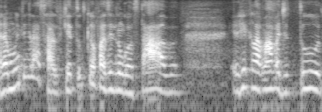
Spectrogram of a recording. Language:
Portuguese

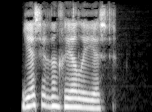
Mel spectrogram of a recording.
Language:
Bashkir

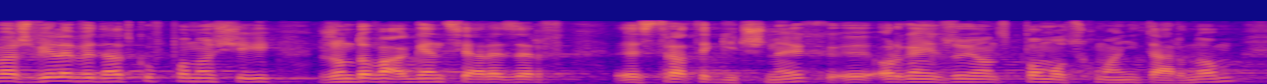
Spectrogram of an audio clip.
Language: Polish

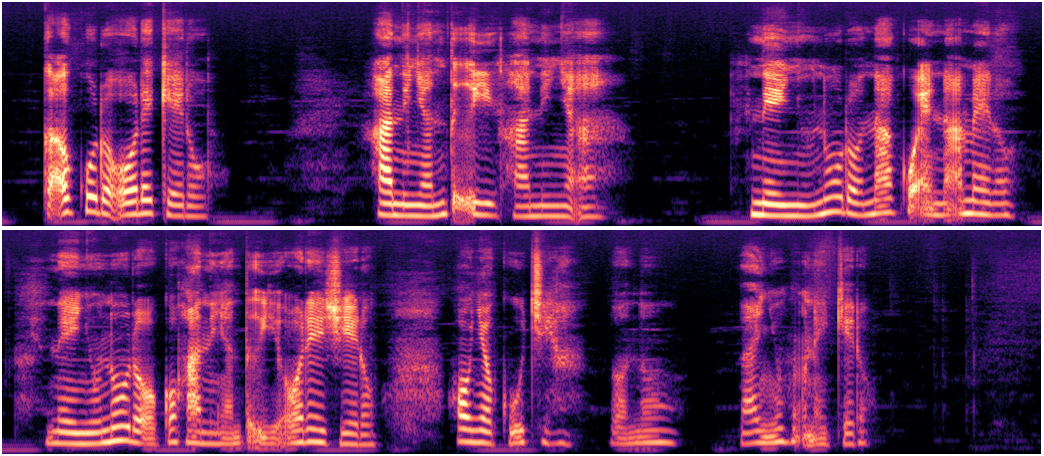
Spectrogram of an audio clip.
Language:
Yutanduchi Mixtec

